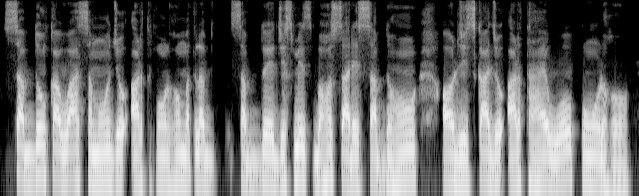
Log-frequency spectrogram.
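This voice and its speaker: Dark-voiced male Hindi grammar teacher. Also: mid-range voice, fairly even intonation, measured pace, dry recording. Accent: Hindi-accented English words. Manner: repeats each definition twice, calls viewers friends. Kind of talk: grammar lesson explained slowly.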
